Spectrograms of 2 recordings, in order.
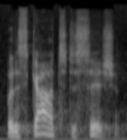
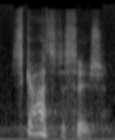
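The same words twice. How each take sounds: First: Soft emphasis. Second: "God's" said very softly, almost breathed; quiet echo of It's God's decision; hushed repeat. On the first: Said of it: "You see". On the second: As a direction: let the repeat fall to a hush. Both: Shown as a demonstration.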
